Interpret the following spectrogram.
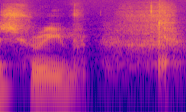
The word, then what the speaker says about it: Shreve: same thing okay or the shreve shrieve let's let me pronounce this as a shrieve okay so the first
